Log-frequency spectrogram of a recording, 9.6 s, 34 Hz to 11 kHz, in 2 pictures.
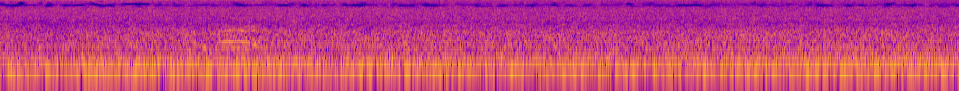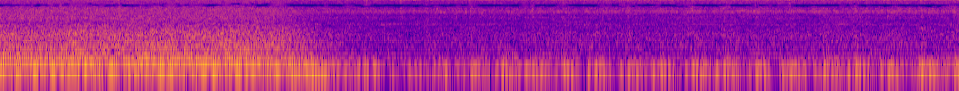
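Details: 1969 Ford one-owner survivor, 52,000 miles, first start after 23 years in storage on fresh gas: old V8 fires and holds a steady, slightly lumpy idle before shutting down; still needs plug wires, burning off oil poured down cylinders.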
